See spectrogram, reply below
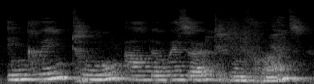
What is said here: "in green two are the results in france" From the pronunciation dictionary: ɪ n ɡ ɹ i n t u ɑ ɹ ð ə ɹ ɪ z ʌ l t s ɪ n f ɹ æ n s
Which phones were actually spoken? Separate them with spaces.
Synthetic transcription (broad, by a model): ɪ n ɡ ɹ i n t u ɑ l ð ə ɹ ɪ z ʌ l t ɪ n f ɹ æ n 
